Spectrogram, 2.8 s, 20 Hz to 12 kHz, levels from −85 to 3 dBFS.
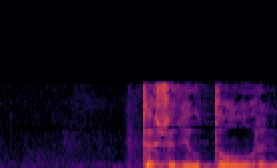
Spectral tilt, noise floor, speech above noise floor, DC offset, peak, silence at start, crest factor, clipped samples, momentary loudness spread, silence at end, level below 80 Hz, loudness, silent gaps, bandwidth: -4 dB/octave; -68 dBFS; 36 dB; under 0.1%; -14 dBFS; 1.25 s; 22 dB; under 0.1%; 5 LU; 0 s; -82 dBFS; -33 LUFS; none; 6.4 kHz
